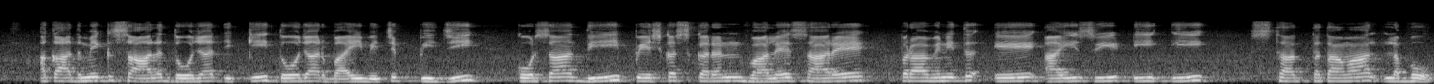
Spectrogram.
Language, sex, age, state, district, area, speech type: Punjabi, male, 18-30, Punjab, Gurdaspur, rural, read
